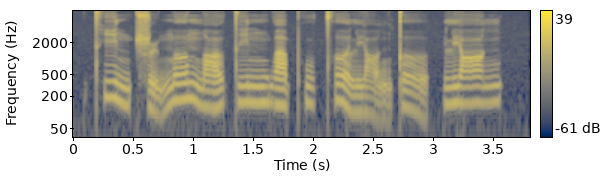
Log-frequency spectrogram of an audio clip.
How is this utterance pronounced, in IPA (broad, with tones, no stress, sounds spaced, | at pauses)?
t̪ʰ i˥˩ n ʈ͡ʂ ɻ̩˨˩ n̪ ɤ˥ n̪ ɑ˧˥ ʊ̯ t̪ i˥ n m w ä˥˧ pʰ u˥˧ t̪ʰ ɤ˥˩ l j ɑ̰˨˩ ŋ t̪ ɤ˥˩ | l j ɑ˥ ŋ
